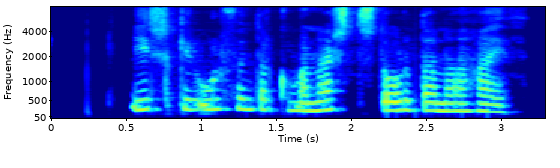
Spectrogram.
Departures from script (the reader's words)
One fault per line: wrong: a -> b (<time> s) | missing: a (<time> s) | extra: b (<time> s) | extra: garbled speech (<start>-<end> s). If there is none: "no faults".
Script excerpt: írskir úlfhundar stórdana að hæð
extra: koma næst (1.6 s)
